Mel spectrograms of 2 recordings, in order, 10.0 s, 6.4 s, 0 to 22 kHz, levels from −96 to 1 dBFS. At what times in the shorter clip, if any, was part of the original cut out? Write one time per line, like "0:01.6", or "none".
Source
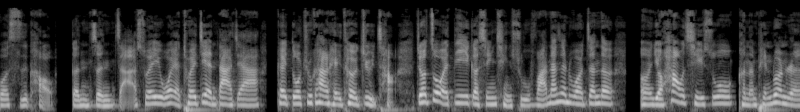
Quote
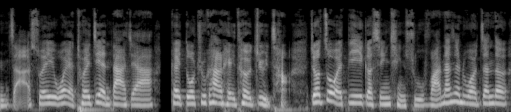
none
